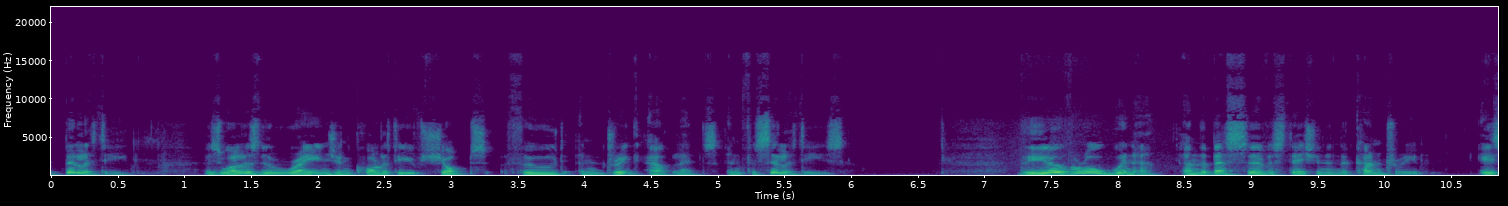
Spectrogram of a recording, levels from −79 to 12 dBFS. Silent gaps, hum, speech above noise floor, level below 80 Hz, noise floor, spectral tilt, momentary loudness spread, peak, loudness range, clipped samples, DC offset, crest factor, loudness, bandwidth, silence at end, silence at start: none; none; 43 dB; -60 dBFS; -67 dBFS; -6.5 dB/octave; 17 LU; -6 dBFS; 5 LU; under 0.1%; under 0.1%; 18 dB; -24 LUFS; 16 kHz; 0 s; 0 s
